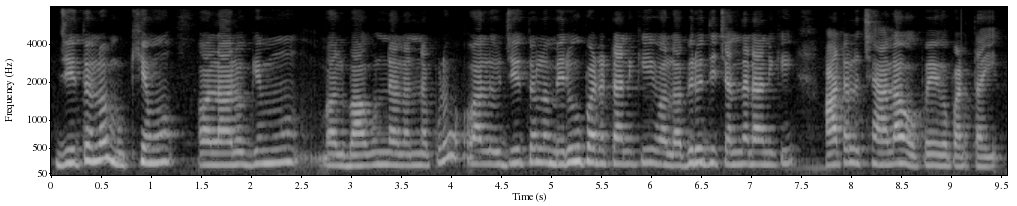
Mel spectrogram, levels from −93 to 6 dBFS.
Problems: none marked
